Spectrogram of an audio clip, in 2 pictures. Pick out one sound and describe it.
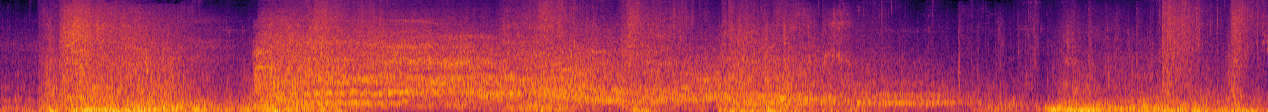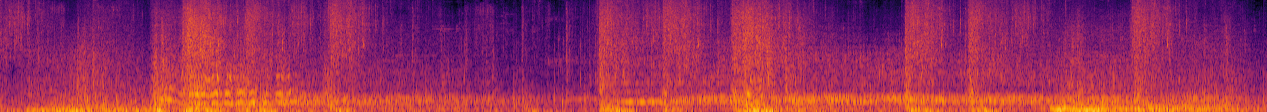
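A large creature thuds and stomps on a stone floor.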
